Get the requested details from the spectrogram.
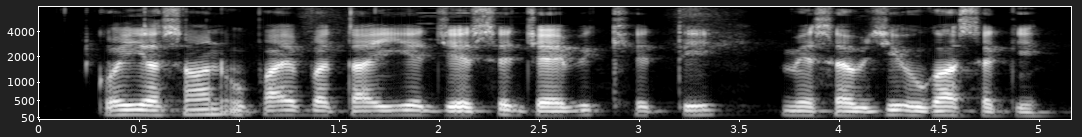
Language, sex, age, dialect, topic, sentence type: Magahi, male, 18-24, Western, agriculture, question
